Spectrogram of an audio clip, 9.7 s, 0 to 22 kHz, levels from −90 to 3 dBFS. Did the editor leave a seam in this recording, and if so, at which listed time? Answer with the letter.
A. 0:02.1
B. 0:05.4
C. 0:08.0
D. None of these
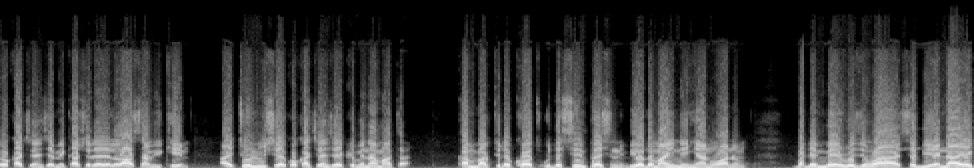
C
